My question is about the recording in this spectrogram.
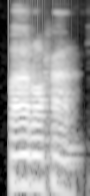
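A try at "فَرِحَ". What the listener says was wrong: Fariha Jadi jangan baca faroha ya, tapi fariha. Ya, fariha. Ingat aja kalau makan bakso tahu ada paria.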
